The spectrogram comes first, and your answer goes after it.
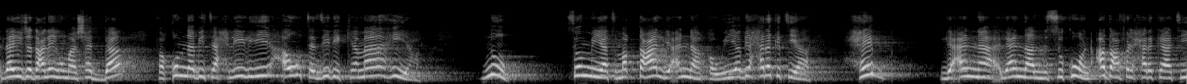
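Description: High-voiced woman teaching in an echoey room. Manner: slow and patient, sounding out syllables and repeating them. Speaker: primary school Arabic teacher. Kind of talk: recorded lesson for young pupils.

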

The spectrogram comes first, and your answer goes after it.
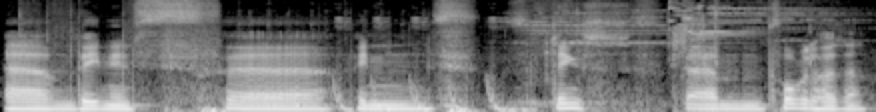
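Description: A man's voice: medium pitch, flat delivery, unhurried, dark tone, faint music behind. A man chatting casually with a co-player while playing a video game. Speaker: let's play gamer. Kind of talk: casual gaming chat with a co-player.

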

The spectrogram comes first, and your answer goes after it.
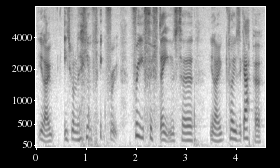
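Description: A man's voice: fairly high pitch, normal speed. A man with an English accent giving casual, bantering darts commentary in a chatty way, often repeating his phrases. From England.

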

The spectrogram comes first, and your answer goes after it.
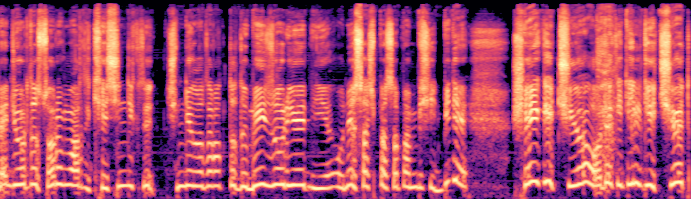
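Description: A woman hosts a gaming video with excitable let's-play commentary, exclaiming often and speaking directly to her viewers. Her voice is high and creaky, with no echo.

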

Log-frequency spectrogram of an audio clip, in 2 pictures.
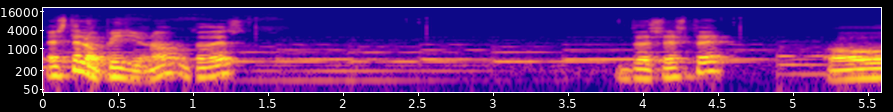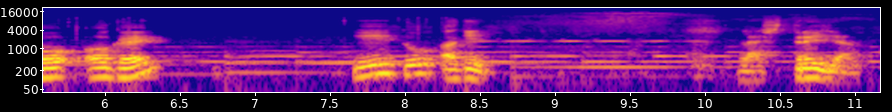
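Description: A man's voice: mid-range voice, lively intonation, extremely slow, long pauses, reverberant, far from the mic, over music. Spanish man casually playing a game. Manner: casual, reacting aloud. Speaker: gaming youtuber. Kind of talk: let's-play commentary and reading dialogue.

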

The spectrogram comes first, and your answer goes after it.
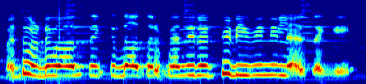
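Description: A woman's voice: extremely high pitch, little pitch movement, fast, muffled recording, soft background music. A young woman playing a sad, mistreated orphan girl who speaks meekly. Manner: meek, tearful. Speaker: niece.

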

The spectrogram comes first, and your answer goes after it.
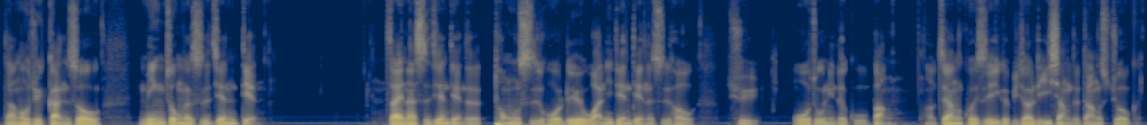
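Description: A man with a Taiwanese Mandarin accent teaching drumming technique, explaining patiently and methodically with frequent soft "oh" fillers. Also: low-pitched, moderate pace, no room sound, clean studio sound. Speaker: drum teacher. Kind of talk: instructional explanation.

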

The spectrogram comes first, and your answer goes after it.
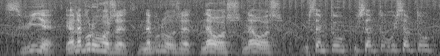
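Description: A man commentating his gameplay in a casual, rambling way, his voice sitting a little high for a man. He gets excitable, swears freely and shouts in panic when the game turns against him, with faint noise behind him. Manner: excitable, swears a lot, panics loudly in tense moments. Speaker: let's play gamer.

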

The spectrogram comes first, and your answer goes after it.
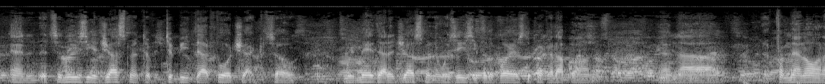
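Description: A man's voice: fairly low pitch, low-quality recording. An older man, a hockey head coach, explaining his tactics in a plain-spoken postgame interview at an arena. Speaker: winning team head coach. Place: indoor arena press area. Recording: loud crowd behind.

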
